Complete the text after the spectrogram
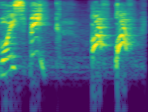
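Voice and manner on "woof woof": high, short puppy barks; two quick high woofs; dog barking. Acted. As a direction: yap like a little dog. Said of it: "He spoke".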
